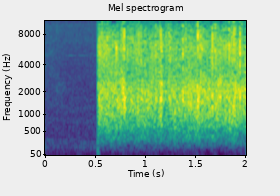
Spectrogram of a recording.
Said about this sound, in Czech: Tento potlesk už ale musela vyslechnout sama.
